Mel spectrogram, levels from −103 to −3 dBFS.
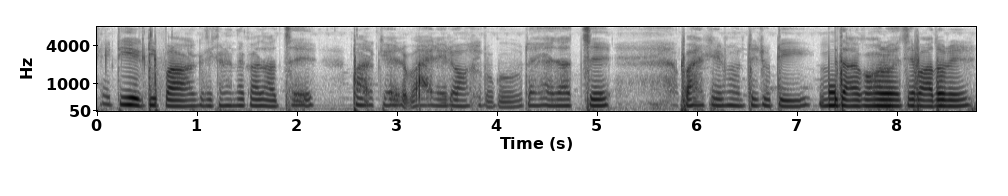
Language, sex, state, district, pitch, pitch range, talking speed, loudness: Bengali, female, West Bengal, Jhargram, 225 Hz, 215-235 Hz, 130 wpm, -18 LUFS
